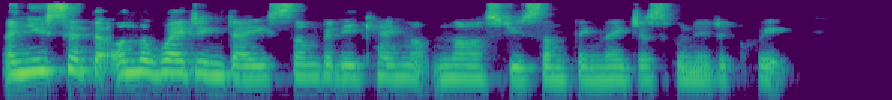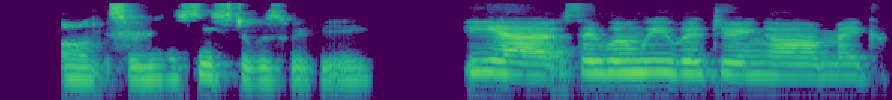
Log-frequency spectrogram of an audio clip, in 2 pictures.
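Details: Adult women in conversation; ordinary speech.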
